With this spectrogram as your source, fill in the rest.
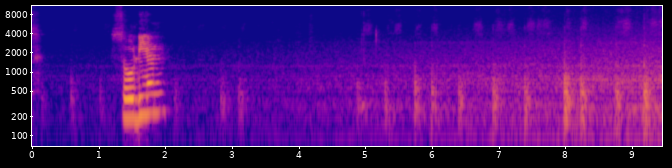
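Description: Chalk or pen writing on a board during a chemistry lesson: a run of short scratchy strokes in uneven rhythm, close, following a brief spoken word from a man.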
